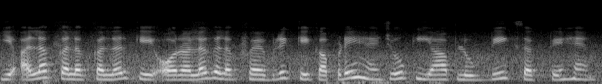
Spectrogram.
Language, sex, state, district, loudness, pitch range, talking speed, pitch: Hindi, female, Chhattisgarh, Raigarh, -15 LUFS, 225-265 Hz, 180 wpm, 235 Hz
